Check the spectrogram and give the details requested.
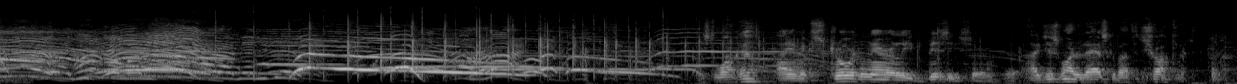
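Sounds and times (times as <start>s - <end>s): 
audience cheering and whooping to welcome a comedy duo: 0.0s - 10.3s
audience applause welcoming a comedy duo: 2.0s - 10.4s
speech: 7.2s - 12.0s.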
